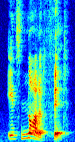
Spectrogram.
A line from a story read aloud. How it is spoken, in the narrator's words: gasped Jimmy angrily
